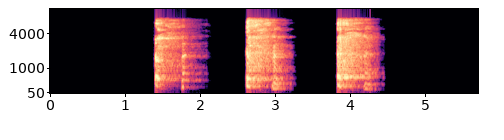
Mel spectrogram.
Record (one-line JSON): {"three_cough_length": "5.7 s", "three_cough_amplitude": 30393, "three_cough_signal_mean_std_ratio": 0.3, "survey_phase": "beta (2021-08-13 to 2022-03-07)", "age": "65+", "gender": "Female", "wearing_mask": "No", "symptom_none": true, "smoker_status": "Never smoked", "respiratory_condition_asthma": false, "respiratory_condition_other": false, "recruitment_source": "REACT", "submission_delay": "1 day", "covid_test_result": "Negative", "covid_test_method": "RT-qPCR", "influenza_a_test_result": "Negative", "influenza_b_test_result": "Negative"}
